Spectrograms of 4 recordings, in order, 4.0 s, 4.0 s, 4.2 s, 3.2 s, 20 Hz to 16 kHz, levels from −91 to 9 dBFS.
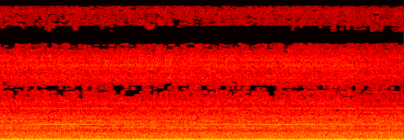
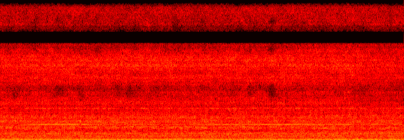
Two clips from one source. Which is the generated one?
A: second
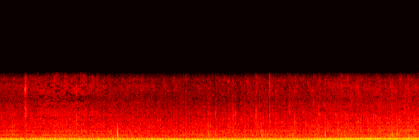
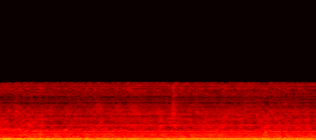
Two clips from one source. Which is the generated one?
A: second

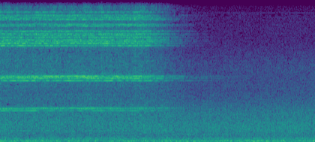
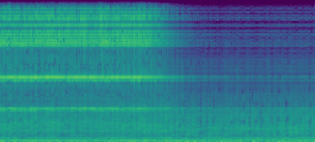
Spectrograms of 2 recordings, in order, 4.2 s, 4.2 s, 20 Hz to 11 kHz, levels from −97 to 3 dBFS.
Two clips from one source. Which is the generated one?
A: second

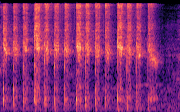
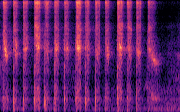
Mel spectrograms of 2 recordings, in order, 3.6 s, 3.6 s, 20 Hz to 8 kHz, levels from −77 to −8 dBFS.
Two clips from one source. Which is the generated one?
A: second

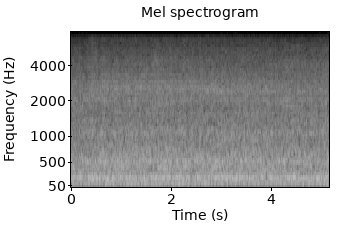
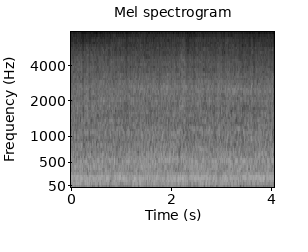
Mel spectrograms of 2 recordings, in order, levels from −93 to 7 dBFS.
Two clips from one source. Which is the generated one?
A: second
